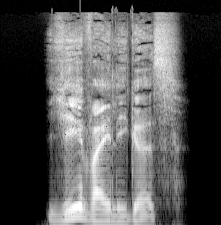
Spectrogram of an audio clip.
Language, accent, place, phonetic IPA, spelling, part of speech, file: German, Germany, Berlin, [ˈjeːˌvaɪ̯lɪɡəs], jeweiliges, adjective, De-jeweiliges.ogg
- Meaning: strong/mixed nominative/accusative neuter singular of jeweilig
